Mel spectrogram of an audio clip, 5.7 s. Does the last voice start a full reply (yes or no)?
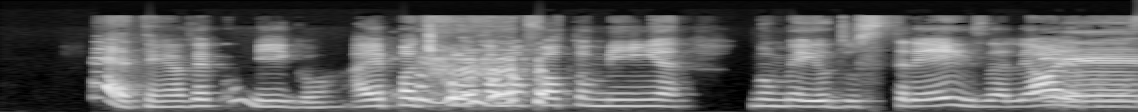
yes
